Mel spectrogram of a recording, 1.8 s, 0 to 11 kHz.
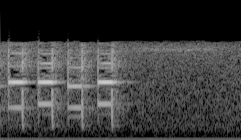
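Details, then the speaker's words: Harris TS22 lineman's buttset: number stored to memory, then recall one pressed; four crisp, even touch-tone beeps about a quarter second apart, then a click; memory redial works cleanly. "I'm going to dial my number hit store and I want to hit recall one so now I can hang up recall one and it'll redial that number hang up recall"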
